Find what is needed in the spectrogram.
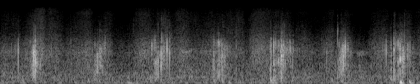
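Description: Footsteps in fresh snow at a steady walking pace, about one step every half second.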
